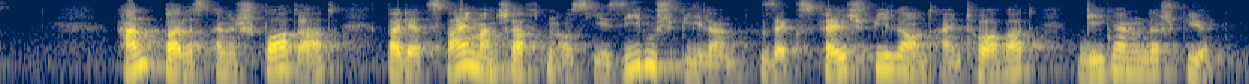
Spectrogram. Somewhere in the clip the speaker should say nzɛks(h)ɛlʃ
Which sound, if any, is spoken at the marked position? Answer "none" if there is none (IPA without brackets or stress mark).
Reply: f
